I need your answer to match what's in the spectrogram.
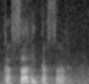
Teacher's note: en América Latina no hay diferencia articulatoria entre ambas palabras cazar y casar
